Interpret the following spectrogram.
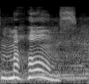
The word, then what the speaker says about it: Mahomes: It's Mahomes.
